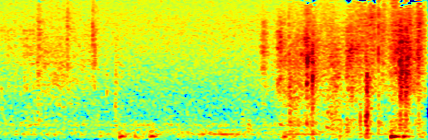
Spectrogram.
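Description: Glossy paper pages rustle and flap as they are handled close by.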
